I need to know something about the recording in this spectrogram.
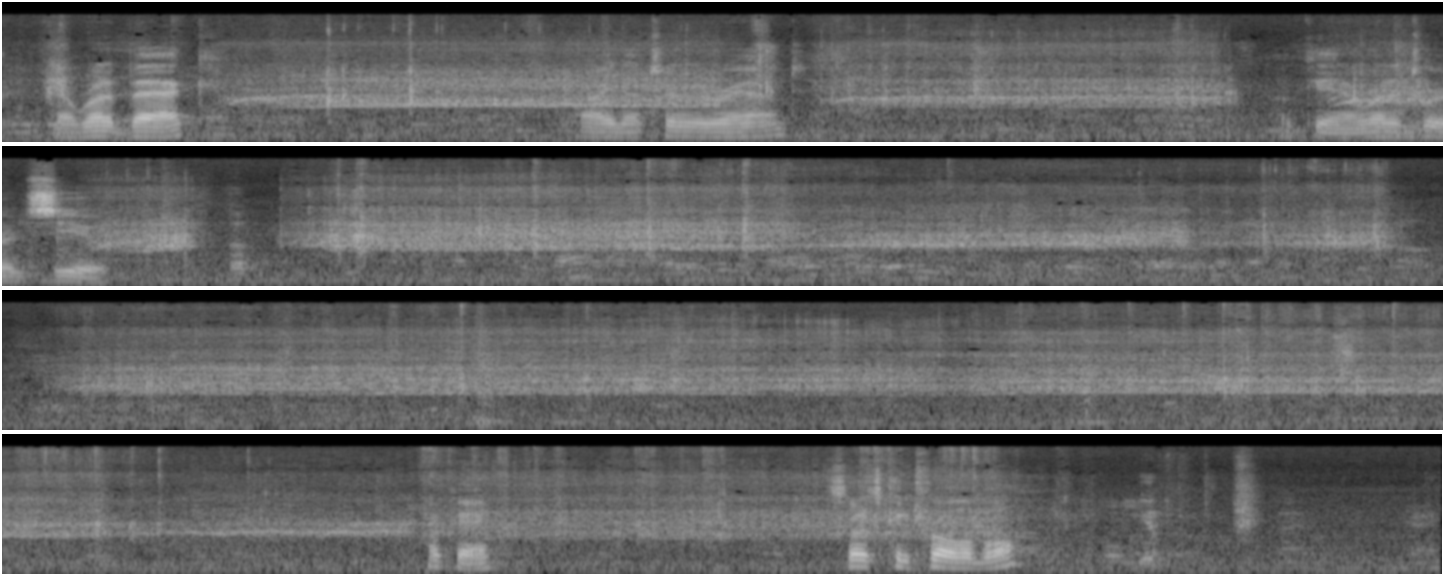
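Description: A small toy motor whirs steadily.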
